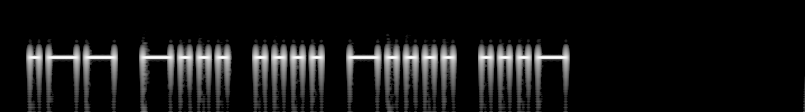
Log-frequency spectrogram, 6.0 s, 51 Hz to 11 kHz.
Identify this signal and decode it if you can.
Morse code, heard as a keyed tone, about 17 wpm, 700 Hz. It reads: WBH6V
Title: Five Challenging Letter-Number Combinations 17wpm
